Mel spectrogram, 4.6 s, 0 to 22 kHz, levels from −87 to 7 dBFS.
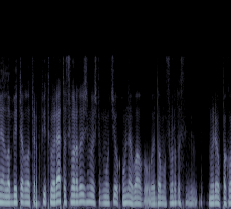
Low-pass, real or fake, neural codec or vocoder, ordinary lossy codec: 7.2 kHz; fake; codec, 16 kHz, 0.9 kbps, LongCat-Audio-Codec; Opus, 64 kbps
